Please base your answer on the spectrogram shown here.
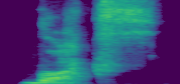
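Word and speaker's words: Boakes: conductismo y el autor se apellida Box porque es francés se escribe boakis de Darwin a la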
